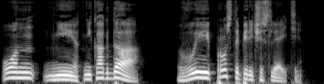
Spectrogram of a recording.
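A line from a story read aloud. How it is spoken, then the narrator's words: Soft. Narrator (Russian): мягко сказал Артем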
